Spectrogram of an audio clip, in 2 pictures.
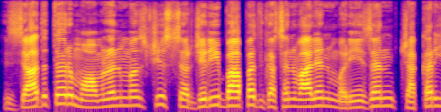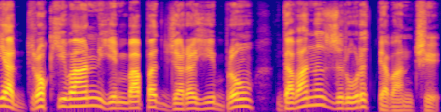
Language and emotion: Kashmiri, neutral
